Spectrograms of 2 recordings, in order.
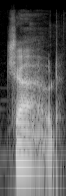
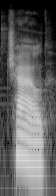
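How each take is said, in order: First: It is said in a put-on godlike voice. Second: It is said in an ordinary narrating voice. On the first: The speaker calls it right. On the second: The speaker calls it wrong.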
